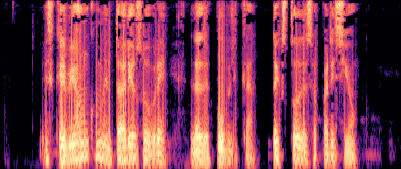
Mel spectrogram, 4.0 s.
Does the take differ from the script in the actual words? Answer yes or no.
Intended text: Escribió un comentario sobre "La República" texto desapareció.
no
